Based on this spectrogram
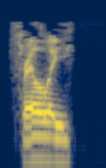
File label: "frilly", English; adjectives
